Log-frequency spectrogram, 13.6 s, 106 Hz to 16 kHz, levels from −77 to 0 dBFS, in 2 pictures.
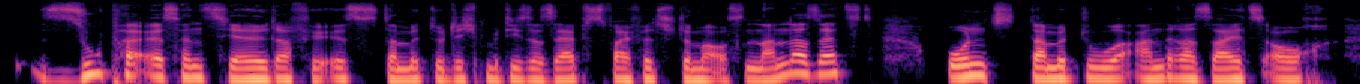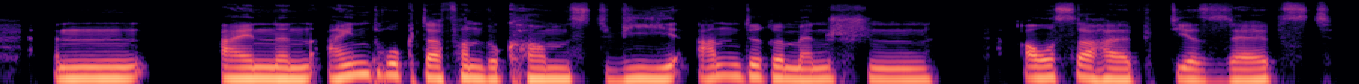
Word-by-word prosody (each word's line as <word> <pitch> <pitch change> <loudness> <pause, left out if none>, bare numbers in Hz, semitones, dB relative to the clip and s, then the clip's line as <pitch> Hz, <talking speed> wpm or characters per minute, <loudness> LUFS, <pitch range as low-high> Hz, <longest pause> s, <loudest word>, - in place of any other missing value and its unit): superessentiell 155 -1 0
dafür 140 -2 -2
ist, 145 0 -5
damit 135 +1 -1
du 140 - -1
dich 140 -3 -5
mit 140 -1 -4
dieser 135 -2 -1
Selbstzweifelsstimme 140 0 -2
auseinandersetzt 195 +9 -1 0.3
und 165 +2 +2
damit 150 0 +3
du 145 0 +1
andererseits 140 -2 0
auch 135 0 -3 0.4
'n 150 +1 +3 0.4
einen 150 0 +5
Eindruck 180 +3 0
davon 155 -1 +2
bekommst, 145 -2 0
wie 145 +2 +2
andere 160 0 0
Menschen 135 -1 -1 0.4
außerhalb 150 -2 +1
dir 140 -3 -1
selbst, 130 +3 -3
145 Hz, 115 wpm, -21 LUFS, 140-155 Hz, 0.4 s, einen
